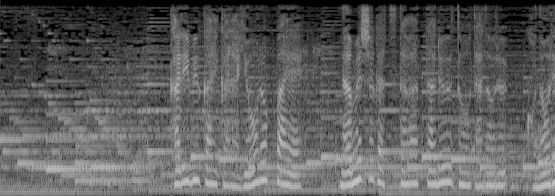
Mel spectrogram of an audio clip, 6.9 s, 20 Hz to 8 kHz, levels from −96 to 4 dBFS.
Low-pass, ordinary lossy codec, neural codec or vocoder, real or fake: 7.2 kHz; none; none; real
